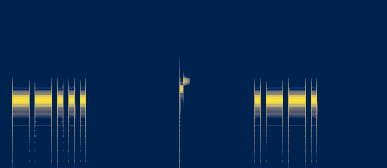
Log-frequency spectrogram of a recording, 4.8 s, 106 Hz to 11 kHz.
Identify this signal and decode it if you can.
Morse code, heard as a keyed tone, about 17 wpm, 700 Hz. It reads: 7 P
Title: Single Character (Letter:Number:Punctuation:Prosign) 17wpm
